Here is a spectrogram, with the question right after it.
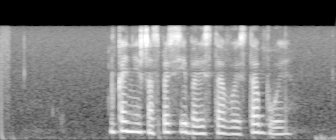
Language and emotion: Russian, positive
